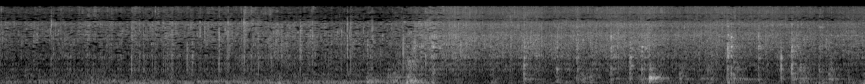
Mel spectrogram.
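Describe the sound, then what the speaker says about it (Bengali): Garlic and chopped onion hit hot oil with cumin and dried chilli, giving a loud, continuous close-up sizzle that grows busier midway, with scattered crackles and spoon scrapes and no talk. "এবার আমি এর মধ্যে দেব আমি একটুখানি রসুন, তারপরে দিয়ে দেবো পেঁয়াজ কুচি"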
